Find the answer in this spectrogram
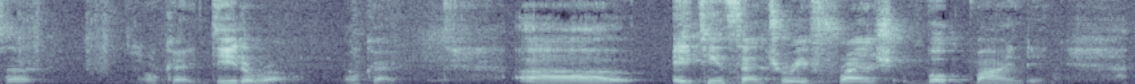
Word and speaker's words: Diderot: for Jeff Peachey's lecture, Reconstructing, I think it's Diderot. Did I pronounce that? Okay, Diderot.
